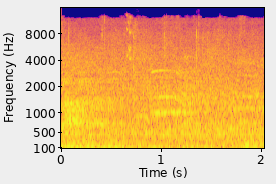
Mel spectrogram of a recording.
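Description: Basketball game court sound under steady arena crowd noise: a basketball bouncing on the hardwood, with a few short sneaker squeaks.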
